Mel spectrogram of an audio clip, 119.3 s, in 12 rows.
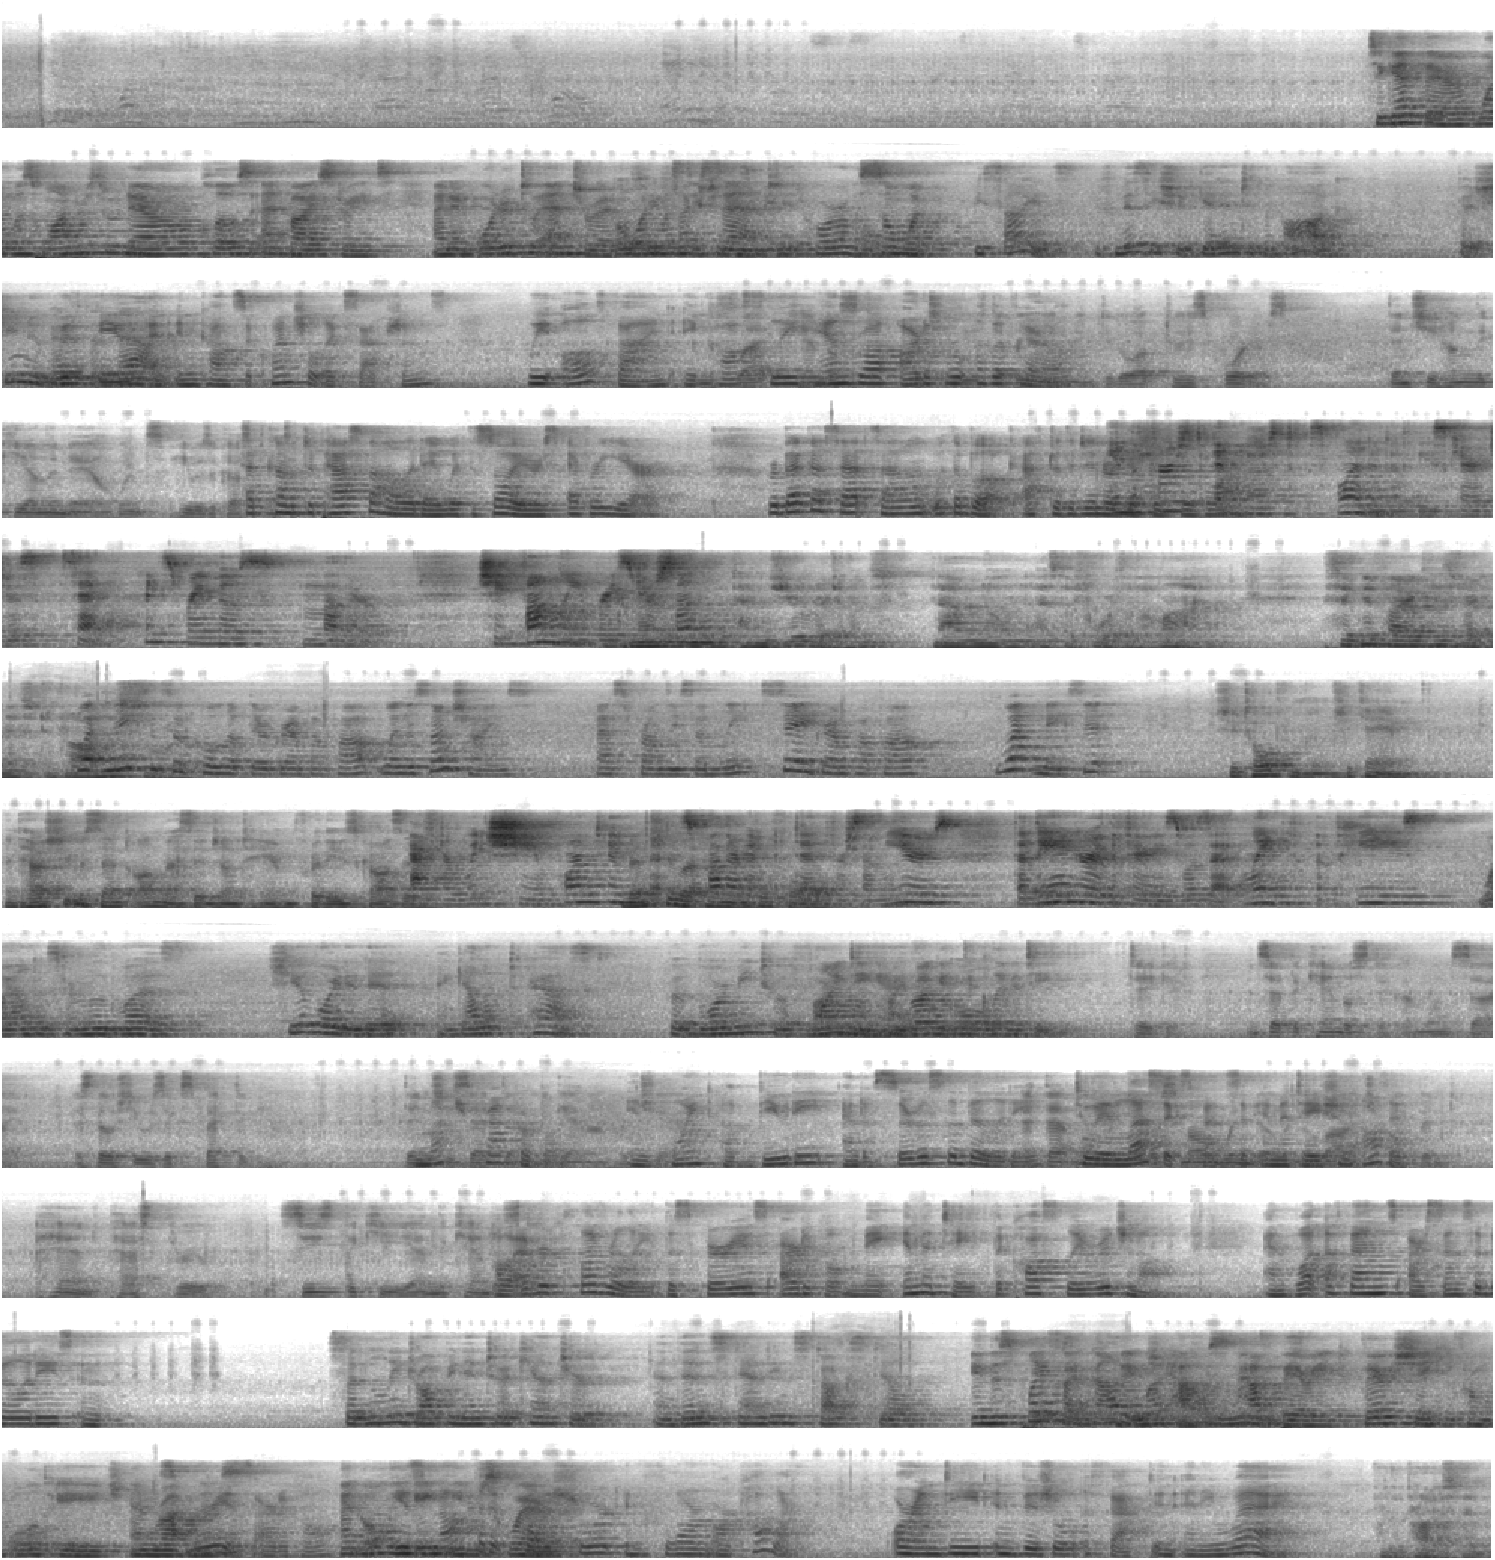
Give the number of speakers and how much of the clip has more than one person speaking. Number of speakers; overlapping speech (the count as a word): ten, about 20%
